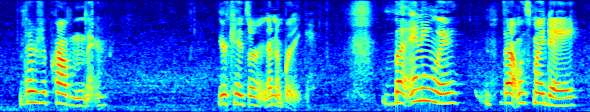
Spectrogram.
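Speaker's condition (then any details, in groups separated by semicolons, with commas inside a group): Cerebral palsy, spastic, severe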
